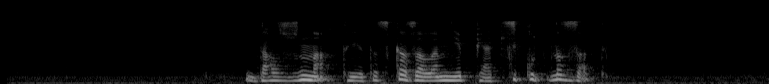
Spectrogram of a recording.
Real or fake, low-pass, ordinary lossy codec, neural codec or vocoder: real; none; none; none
